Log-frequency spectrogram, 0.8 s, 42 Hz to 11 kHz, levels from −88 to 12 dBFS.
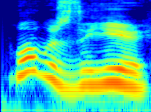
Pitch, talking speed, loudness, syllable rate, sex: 195 Hz, 315 wpm, -16 LUFS, 8.2 syllables/s, male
